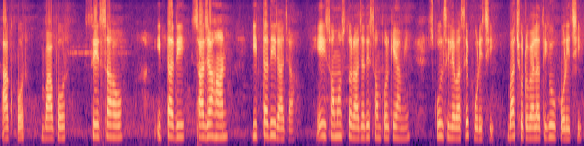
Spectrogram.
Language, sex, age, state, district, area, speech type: Bengali, female, 45-60, West Bengal, Paschim Medinipur, rural, spontaneous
